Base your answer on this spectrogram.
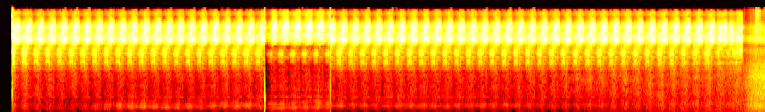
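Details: A bear cicada (Cryptotympana facialis) sings a loud, harsh buzzing song, vibrating its abdomen, pulsing about twice a second without pause.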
